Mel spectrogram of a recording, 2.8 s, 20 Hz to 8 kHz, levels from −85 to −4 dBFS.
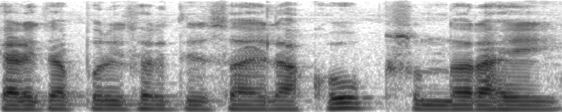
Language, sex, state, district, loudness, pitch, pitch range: Marathi, male, Maharashtra, Gondia, -19 LUFS, 110 Hz, 110-115 Hz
